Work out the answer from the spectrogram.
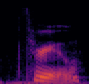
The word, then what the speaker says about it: through: Oh, this is a really tricky one for many learners because you have that voiceless the sound tongue out between teeth with airflow immediately followed by the American R. It often sounds exactly like the past tense of throw. T H R E W as in I threw the ball.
